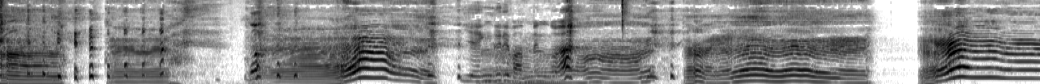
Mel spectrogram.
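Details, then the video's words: Roman the Dobermann carrying on during nail clipping at home: short low moans alternate with loud, wobbling, rising howls, broken by choppy pauses, with human voices mixed in. "시바견보다 엄살심한 도베르만 발톱깎기(고막주의)"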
